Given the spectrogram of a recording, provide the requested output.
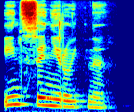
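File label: "инсценируйтны", Komi, female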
